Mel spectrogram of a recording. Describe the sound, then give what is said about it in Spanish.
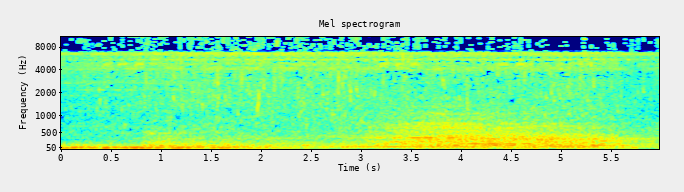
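Water splashes and sloshes steadily for several seconds, a dense, rumbling wash of sound that swells slightly midway, with no voices present. “Pensaba que era un chapoteo, pero no veo nada.”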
